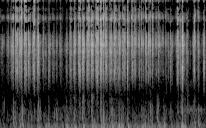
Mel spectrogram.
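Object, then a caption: Small metal coin scratched with a fingernail. A fingernail scratches rapidly across the face and edge of a single small, solid, silver-coloured metal coin held in the fingers above a fleece blanket. The sound is a dense run of quick, bright scratching strokes with soft low thumps beneath, each stroke dying away almost at once.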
